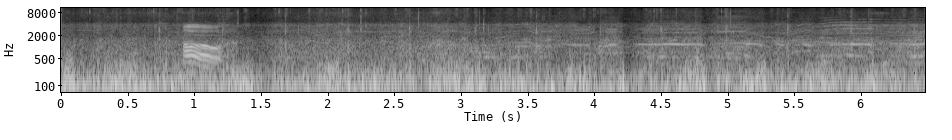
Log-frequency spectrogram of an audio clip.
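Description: A horse galloping on turf, its hoofbeats under heavy wind buffeting on a helmet-mounted microphone. A voice calls out briefly with a falling pitch about a second in, and a voice carries on through the second half.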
